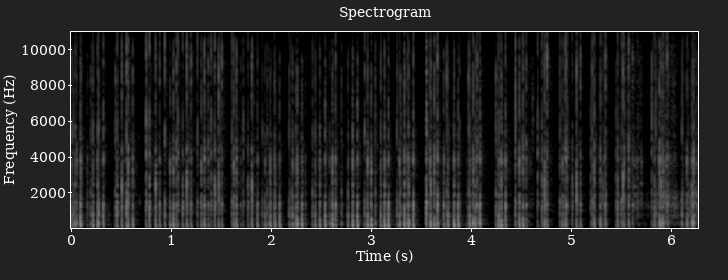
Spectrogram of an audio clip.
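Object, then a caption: Cardboard box lid. Long nails tap rapidly across the lid and along the top edge of a hollow, yellow printed cardboard box. The result is fast, dense bursts of dry, crackly clicks with a bright edge and a faint hollow body, each burst separated by brief pauses.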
